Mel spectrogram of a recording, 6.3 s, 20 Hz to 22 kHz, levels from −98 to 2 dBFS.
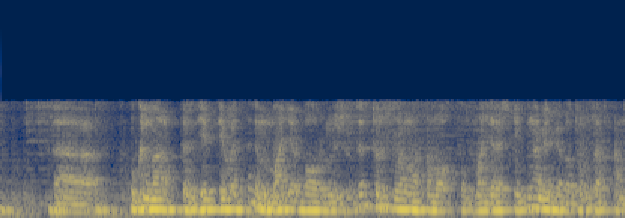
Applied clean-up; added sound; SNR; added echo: none; none; none; reverberation time 0.7 s.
